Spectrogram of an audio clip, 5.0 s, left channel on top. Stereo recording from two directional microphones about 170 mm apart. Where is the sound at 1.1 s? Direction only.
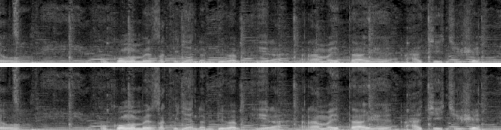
45° right (ahead or behind).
